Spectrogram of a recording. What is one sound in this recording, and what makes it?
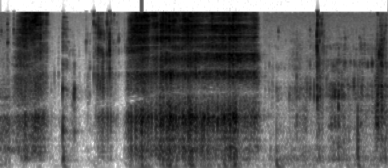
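A man slurps a drink.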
